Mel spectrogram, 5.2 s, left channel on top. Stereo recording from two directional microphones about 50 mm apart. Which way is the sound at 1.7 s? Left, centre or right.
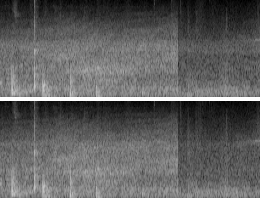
Right.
